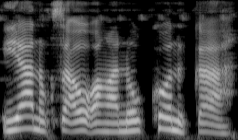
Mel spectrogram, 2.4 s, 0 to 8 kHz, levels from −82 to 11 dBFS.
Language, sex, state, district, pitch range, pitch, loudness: Garo, female, Meghalaya, South Garo Hills, 195-245 Hz, 205 Hz, -16 LUFS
